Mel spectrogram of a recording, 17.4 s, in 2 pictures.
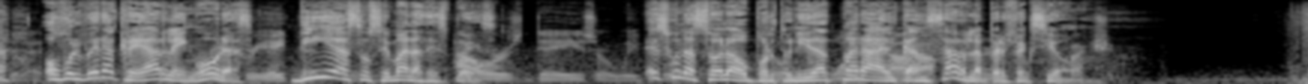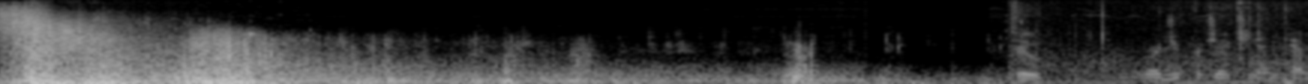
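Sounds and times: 
speech: 0.0s - 7.5s
pipe bomb explosion: 8.6s - 14.8s.

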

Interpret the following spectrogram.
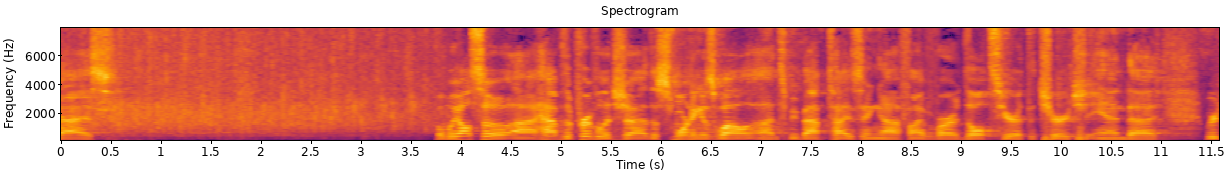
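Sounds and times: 
speech: 0.0s - 0.7s, 3.8s - 11.5s
audience applause at a church service: 0.0s - 4.2s.

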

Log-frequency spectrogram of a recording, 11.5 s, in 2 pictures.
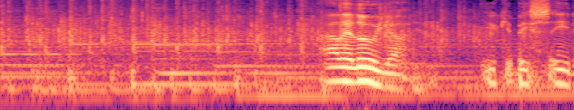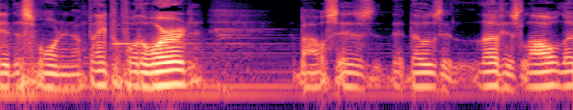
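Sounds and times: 
audience hand clapping: 0.0s - 5.9s
speech: 3.2s - 4.2s, 4.8s - 7.8s, 8.7s - 11.4s.

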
